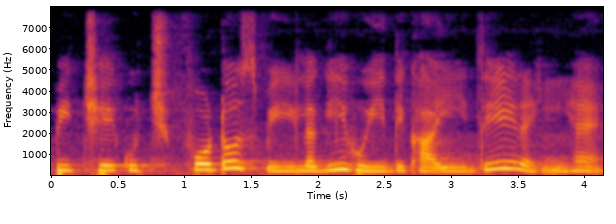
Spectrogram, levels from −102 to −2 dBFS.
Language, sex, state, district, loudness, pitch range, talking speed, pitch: Hindi, female, Punjab, Fazilka, -16 LUFS, 215-280 Hz, 145 wpm, 240 Hz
